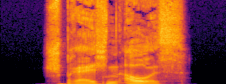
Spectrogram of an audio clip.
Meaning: first/third-person plural subjunctive II of aussprechen
- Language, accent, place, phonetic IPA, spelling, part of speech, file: German, Germany, Berlin, [ˌʃpʁɛːçn̩ ˈaʊ̯s], sprächen aus, verb, De-sprächen aus.ogg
